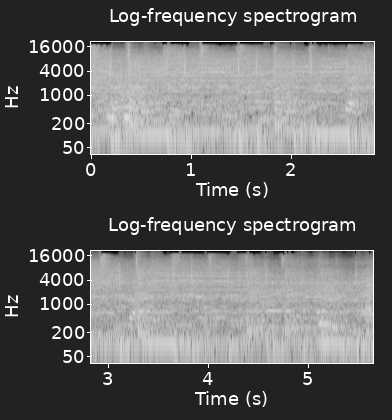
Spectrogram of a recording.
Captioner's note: indistinct chatter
